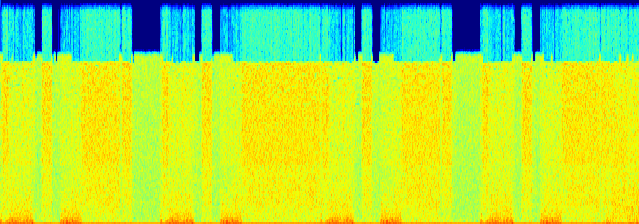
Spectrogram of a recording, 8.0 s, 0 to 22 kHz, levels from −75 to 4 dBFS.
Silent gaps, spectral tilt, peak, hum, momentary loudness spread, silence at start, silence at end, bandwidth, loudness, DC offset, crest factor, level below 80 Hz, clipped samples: none; -1 dB/octave; 0 dBFS; none; 3 LU; 0 s; 0 s; over 20 kHz; -5 LUFS; 30%; 10 dB; -26 dBFS; 5%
